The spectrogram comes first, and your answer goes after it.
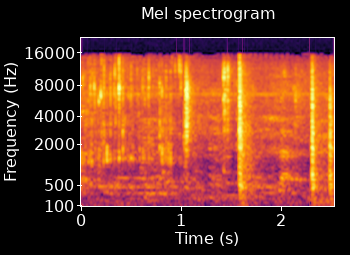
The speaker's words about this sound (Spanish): Se sirve té.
